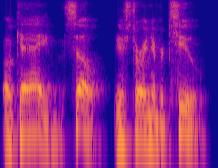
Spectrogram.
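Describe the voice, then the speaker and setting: A man with an American accent hosting a casual, jokey podcast, telling news stories in an informal, animated way. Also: medium pitch, normal speed. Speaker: podcast host. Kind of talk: casual comedic news banter.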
